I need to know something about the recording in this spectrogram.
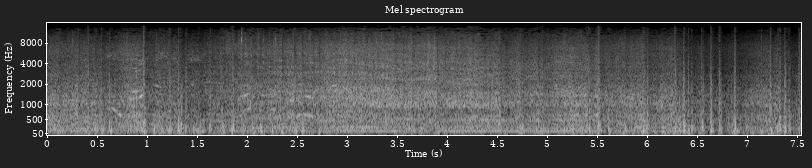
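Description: A jeep's engine drones as it passes close by.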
